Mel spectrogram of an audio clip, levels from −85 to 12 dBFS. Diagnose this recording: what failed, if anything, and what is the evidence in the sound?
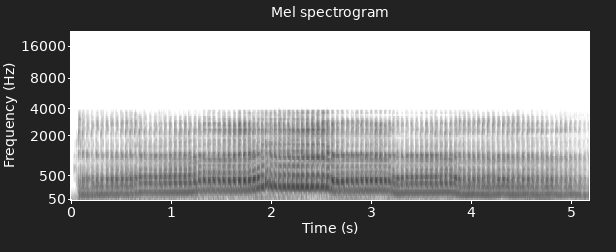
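Nothing failed; the music shows no audible fault anywhere.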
